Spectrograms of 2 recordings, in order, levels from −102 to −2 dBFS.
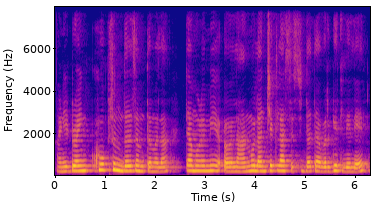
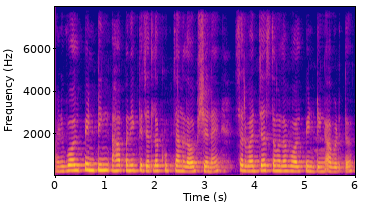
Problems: constant background noise, background conversations at intervals, echo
